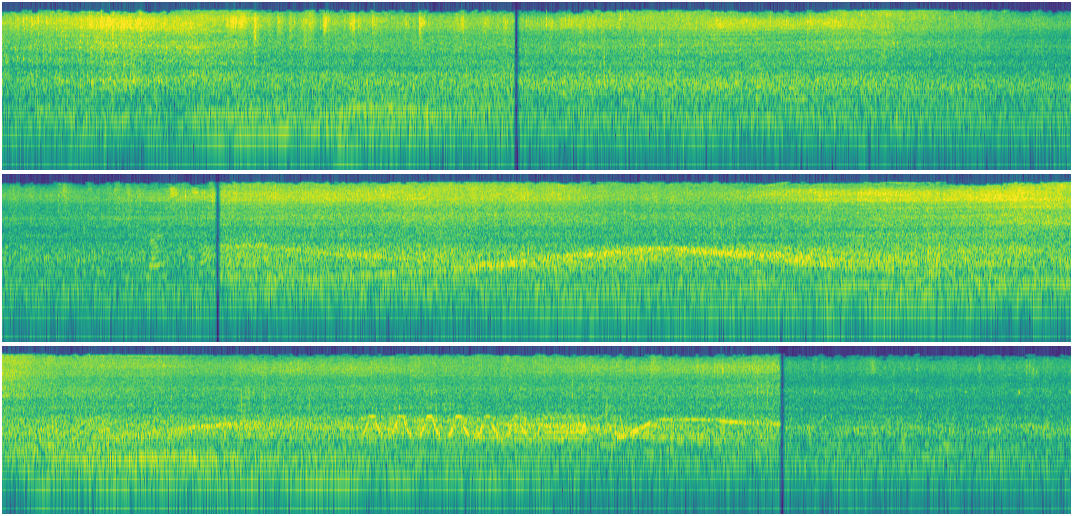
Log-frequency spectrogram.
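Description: Police car siren wailing, slowly rising and falling in pitch, starting a little before halfway through and switching to a quicker pattern near the end, over steady traffic noise and crowd voices.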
